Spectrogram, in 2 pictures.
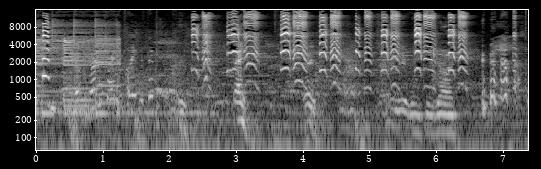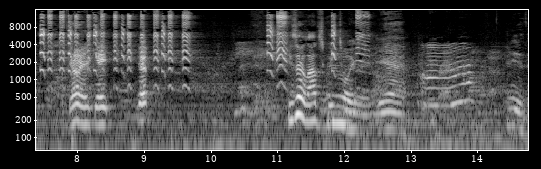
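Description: A young goat bleats loudly and repeatedly.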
